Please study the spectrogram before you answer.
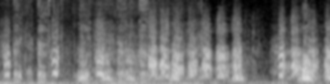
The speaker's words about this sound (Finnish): Kolmen koiran räksytys on herättänyt muiden koirien huomion, ja pian ympärilläni on pieni, mielipuolisesti haukkuva lauma.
